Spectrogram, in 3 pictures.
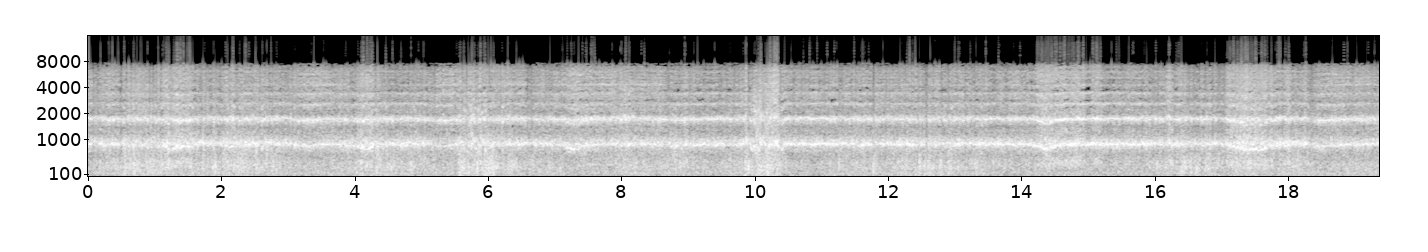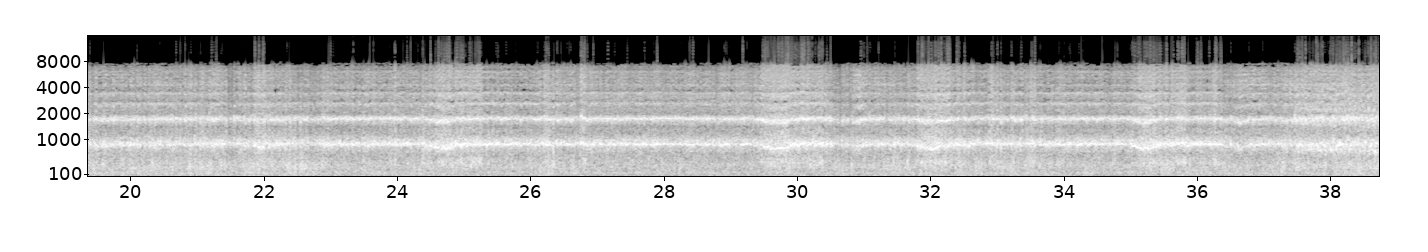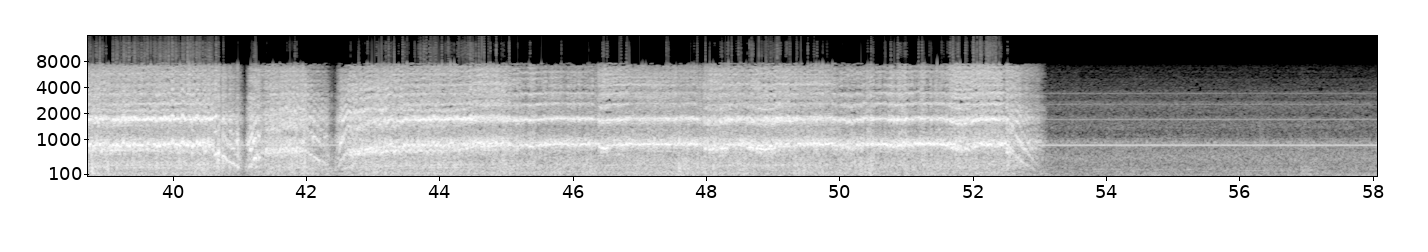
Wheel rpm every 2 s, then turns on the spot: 230, 230, 220, 230, 230, 240, 230, 230, 230, 230, 230, 230, 230, 230, 230, 230, 230, 230, 230, 210, 140, 140, 220, 230, 220, 230, 90, 0, 0.
none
